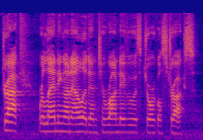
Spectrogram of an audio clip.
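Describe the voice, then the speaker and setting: A young female explorer and leader played by an actress in a video game. Her voice sits on the low side, composed and earnest, diplomatic in delivery, with faint music behind. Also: level tone, brisk, fairly bright tone, lightly acted.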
